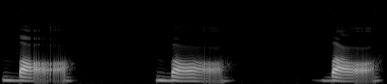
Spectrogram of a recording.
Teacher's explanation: So that's a low tone because we are using the first tone mark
